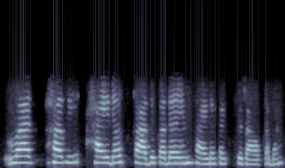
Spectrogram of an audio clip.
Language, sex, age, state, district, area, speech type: Telugu, female, 18-30, Telangana, Siddipet, urban, conversation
